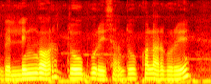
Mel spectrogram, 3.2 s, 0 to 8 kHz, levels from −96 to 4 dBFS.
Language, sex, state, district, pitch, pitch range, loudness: Chakma, male, Tripura, Unakoti, 130 Hz, 115-135 Hz, -17 LUFS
